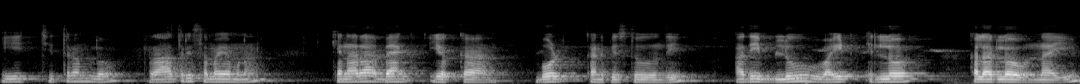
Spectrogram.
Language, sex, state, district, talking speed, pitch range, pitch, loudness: Telugu, male, Andhra Pradesh, Visakhapatnam, 100 wpm, 120-135 Hz, 125 Hz, -18 LUFS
